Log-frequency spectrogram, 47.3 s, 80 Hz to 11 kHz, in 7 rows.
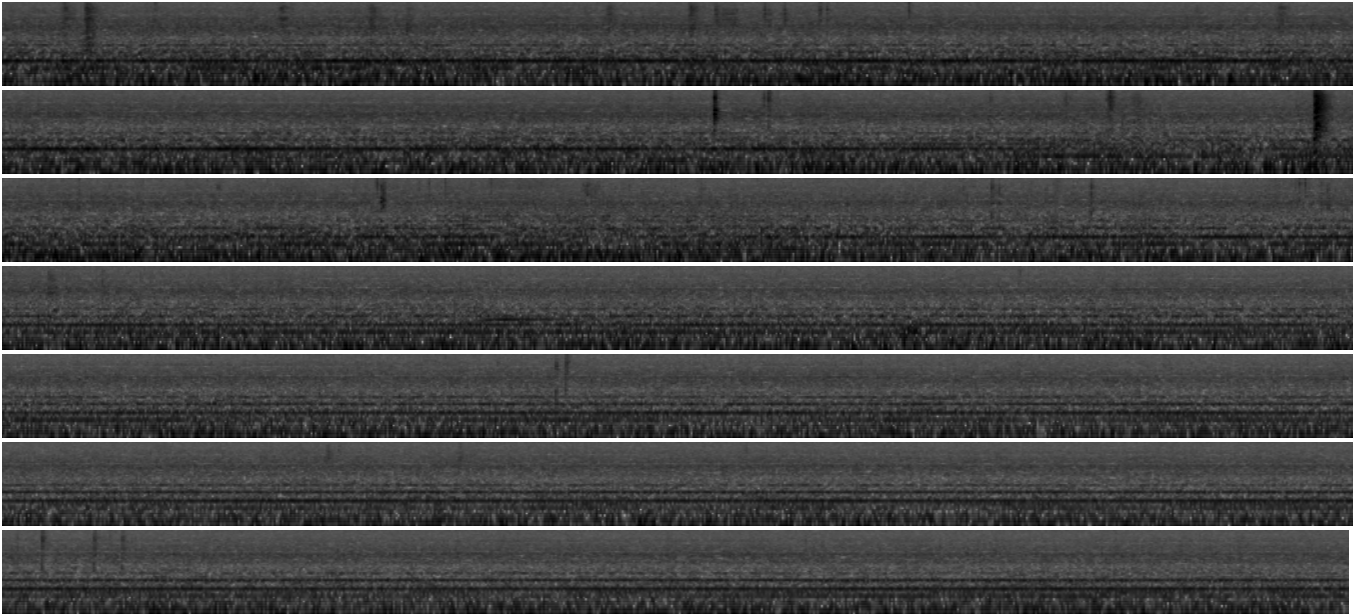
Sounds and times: hum of air conditioning and motors 0:00.0 - 0:47.2

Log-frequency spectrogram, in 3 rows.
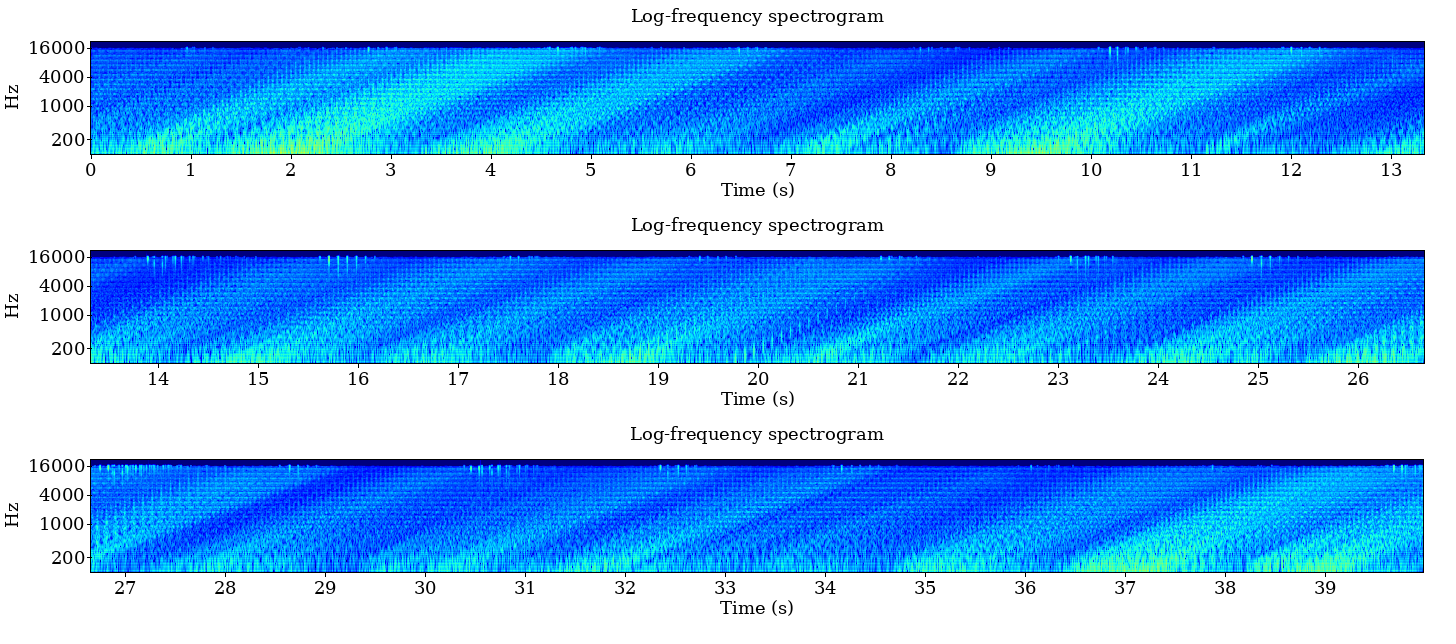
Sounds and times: droning noisescape 0:00.0 - 0:39.9

